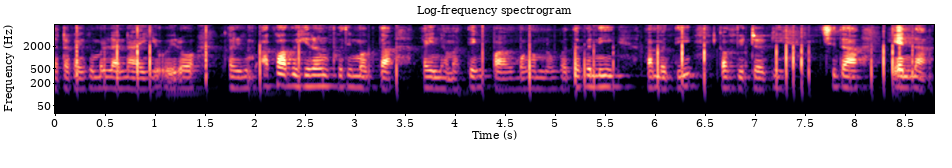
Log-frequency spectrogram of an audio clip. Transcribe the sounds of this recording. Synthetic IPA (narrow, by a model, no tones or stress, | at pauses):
tɐtɐkajɡumɐlɐnajɡḭo̰jɾokɐɾiɡumɐ̰pʰabɐɦiɾɐŋpʰudimɐk̚tɐɐjnɐmɐteŋpaŋbɐŋɐmlɐwɡɐdɐbɐniɐmɐdikɐmpjutɐɾɡisidahḛnːɐ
